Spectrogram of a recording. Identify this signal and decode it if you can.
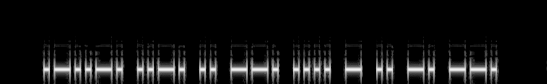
Morse code, heard as a keyed tone, about 23 wpm, 700 Hz. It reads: "FIGHTING
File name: Book One / 14-Chapter 14 - 23 WPM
